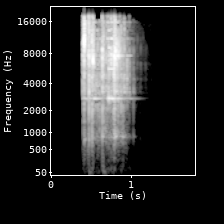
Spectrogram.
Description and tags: Ice Clink in Empty Glass
Ice cubes dropped and clinks into an empty glass
ice, glass, drink, beverage, cubes, pour, empty, crack, cold, clink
